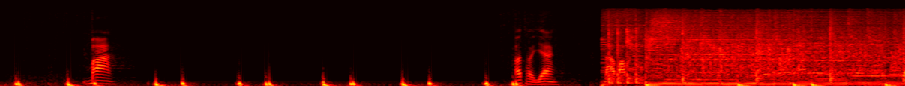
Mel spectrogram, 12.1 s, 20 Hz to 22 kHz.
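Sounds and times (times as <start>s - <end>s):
heartbeat thumps: 0.1s - 1.4s, 2.0s - 7.0s.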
